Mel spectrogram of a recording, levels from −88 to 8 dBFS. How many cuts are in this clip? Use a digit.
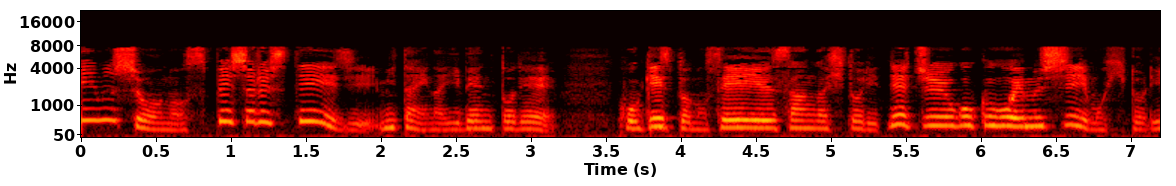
1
